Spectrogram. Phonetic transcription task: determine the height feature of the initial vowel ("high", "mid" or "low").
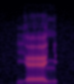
mid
